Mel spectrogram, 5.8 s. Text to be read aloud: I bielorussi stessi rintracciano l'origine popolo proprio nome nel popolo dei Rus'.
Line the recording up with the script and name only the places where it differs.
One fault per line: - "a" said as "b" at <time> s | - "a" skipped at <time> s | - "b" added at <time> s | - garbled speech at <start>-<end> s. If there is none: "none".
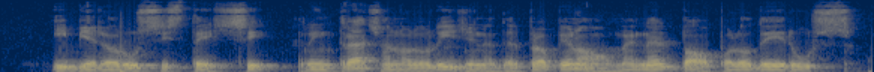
- "popolo" said as "del" at 3.3 s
